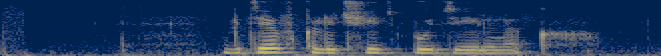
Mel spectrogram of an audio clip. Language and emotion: Russian, neutral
